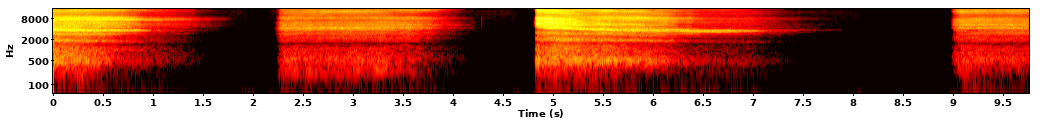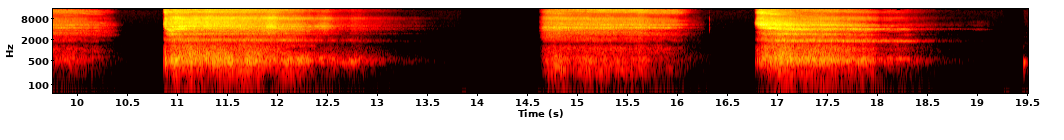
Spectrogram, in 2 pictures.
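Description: Seven deep, separate breaths during a mat Pilates exercise, each a close, airy inhale or exhale of about two seconds, spaced by short silences and with no talking.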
